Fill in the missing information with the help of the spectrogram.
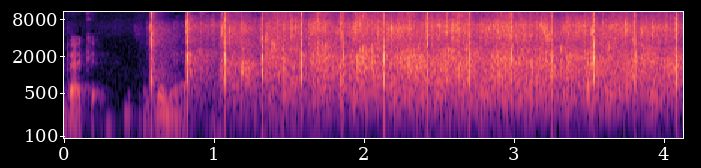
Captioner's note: applause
